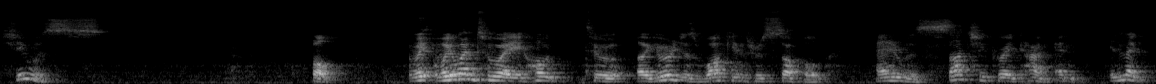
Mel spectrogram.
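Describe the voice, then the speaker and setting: A man's voice: fairly high pitch, dark tone. A young man from Rica, telling his week in a chatty, rambling way with many restarts. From Costa Rica. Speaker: vlogger. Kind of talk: casual weekly recap monologue. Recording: roomy, from a distance.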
